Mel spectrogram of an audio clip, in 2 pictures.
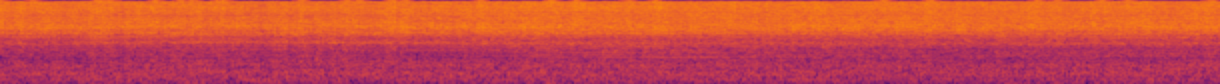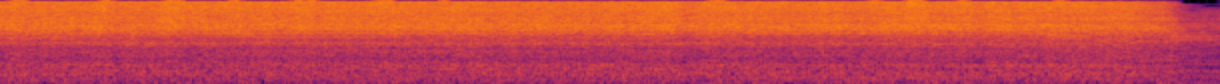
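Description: Loud, steady wind rush over the camera microphone during a parachute jump from a hot-air balloon, stopping suddenly near the end.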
